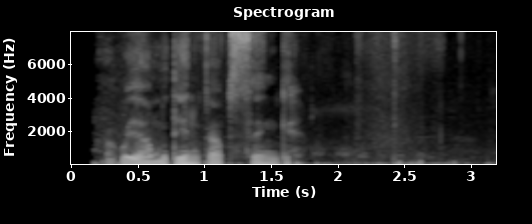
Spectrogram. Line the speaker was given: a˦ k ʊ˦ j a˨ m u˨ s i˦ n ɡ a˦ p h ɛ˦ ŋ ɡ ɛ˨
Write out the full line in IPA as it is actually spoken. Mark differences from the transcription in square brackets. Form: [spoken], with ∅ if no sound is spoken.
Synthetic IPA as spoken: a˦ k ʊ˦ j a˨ m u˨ [t] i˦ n [k] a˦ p [s] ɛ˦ ŋ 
